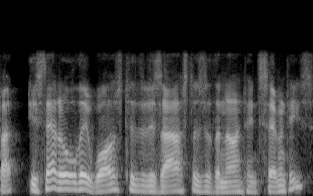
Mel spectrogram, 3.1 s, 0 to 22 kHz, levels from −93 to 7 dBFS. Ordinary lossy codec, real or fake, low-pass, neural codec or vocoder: Opus, 24 kbps; real; 7.2 kHz; none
